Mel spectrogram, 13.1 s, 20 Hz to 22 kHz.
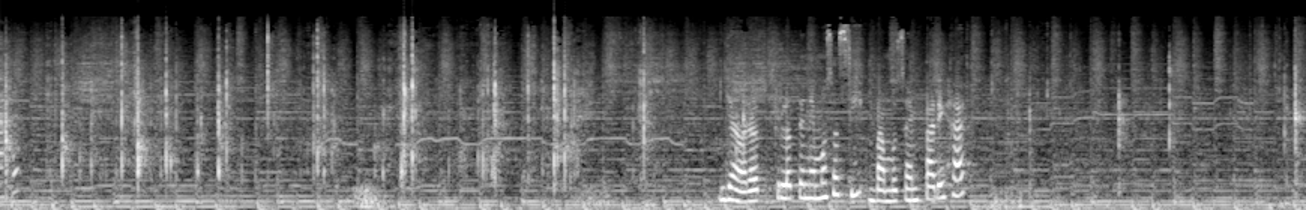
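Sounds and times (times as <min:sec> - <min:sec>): plastic bottle crackling: 0:00.0 - 0:06.9
background instrumental music: 0:00.0 - 0:13.0.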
